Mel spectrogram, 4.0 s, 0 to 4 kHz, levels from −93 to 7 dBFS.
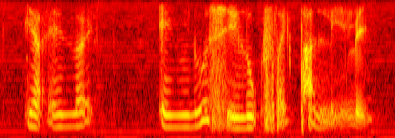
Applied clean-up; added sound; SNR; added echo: none; none; none; none.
